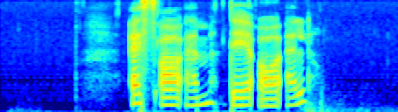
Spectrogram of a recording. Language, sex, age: Norwegian, female, 31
